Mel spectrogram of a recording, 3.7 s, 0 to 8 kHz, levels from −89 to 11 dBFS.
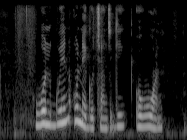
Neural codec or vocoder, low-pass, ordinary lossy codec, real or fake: none; 7.2 kHz; none; real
